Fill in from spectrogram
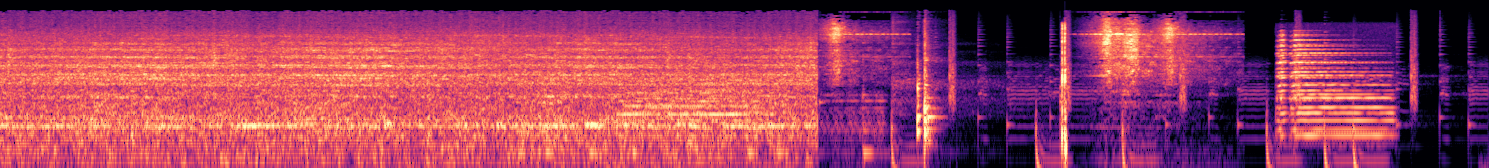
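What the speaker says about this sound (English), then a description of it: "Clean and quiet, this train runs on electricity, making it eco-friendly and super smooth." An electric train passes with a loud, steady rush of wheels and a drawn-out squeal of metal on the rails. The sound then cuts to brief clicks and clatters of rail cars, separated by quiet gaps.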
